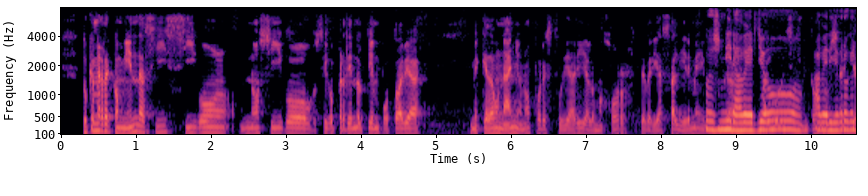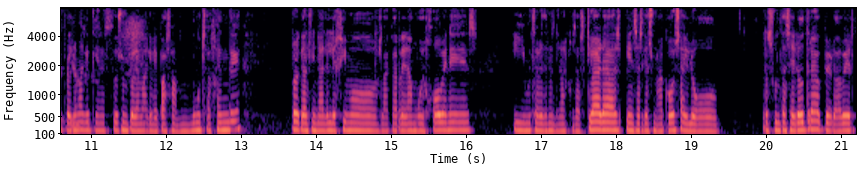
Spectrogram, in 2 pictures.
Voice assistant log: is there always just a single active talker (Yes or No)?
No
